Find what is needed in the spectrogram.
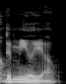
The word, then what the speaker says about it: D'Amelio: D'Amelio.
